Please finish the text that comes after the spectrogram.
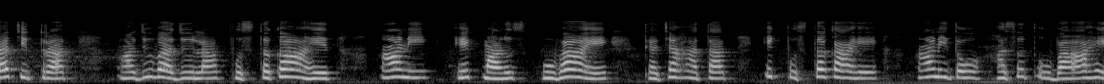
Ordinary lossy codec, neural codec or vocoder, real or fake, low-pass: none; none; real; none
